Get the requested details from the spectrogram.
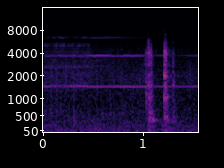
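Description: telephone ringing

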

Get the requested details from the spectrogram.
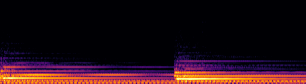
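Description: church bells ringing

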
